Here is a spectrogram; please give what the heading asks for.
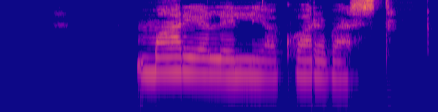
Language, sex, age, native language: Icelandic, female, 8, Icelandic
